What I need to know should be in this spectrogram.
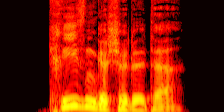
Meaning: inflection of krisengeschüttelt: 1. strong/mixed nominative masculine singular 2. strong genitive/dative feminine singular 3. strong genitive plural
- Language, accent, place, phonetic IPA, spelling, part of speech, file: German, Germany, Berlin, [ˈkʁiːzn̩ɡəˌʃʏtl̩tɐ], krisengeschüttelter, adjective, De-krisengeschüttelter.ogg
